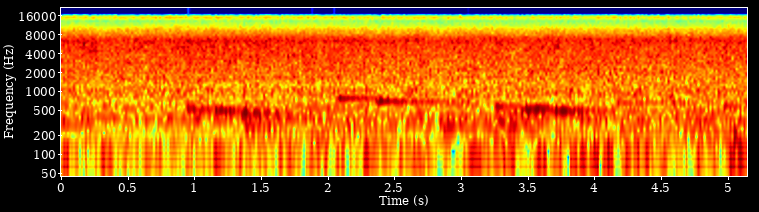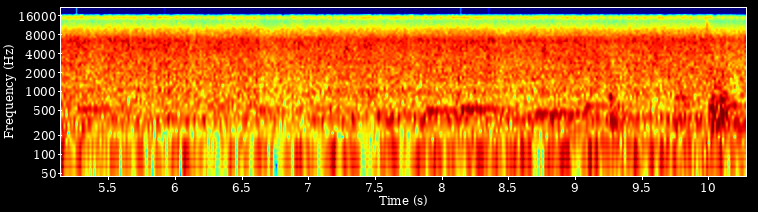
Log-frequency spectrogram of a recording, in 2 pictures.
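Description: Chicken pieces frying in oil in a wok, a steady loud sizzle, with background music playing over it. A short knock near the end.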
